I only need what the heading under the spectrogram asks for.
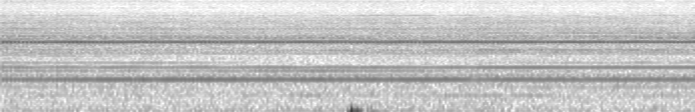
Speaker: So if you notice, you don't hear that end mill chattering when it hits the very back of it, where it's gouging into all that material, because I've relieved it away prior to this operation.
